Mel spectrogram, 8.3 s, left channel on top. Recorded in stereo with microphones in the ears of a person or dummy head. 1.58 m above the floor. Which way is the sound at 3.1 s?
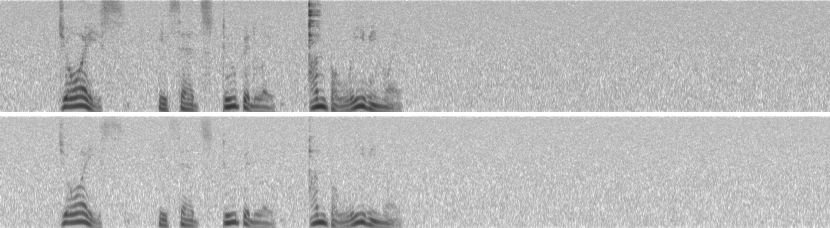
80° left.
